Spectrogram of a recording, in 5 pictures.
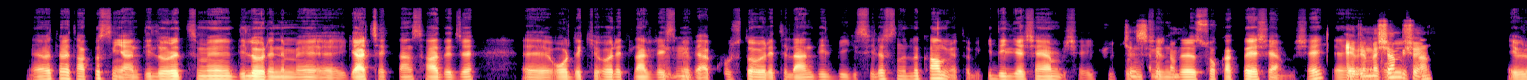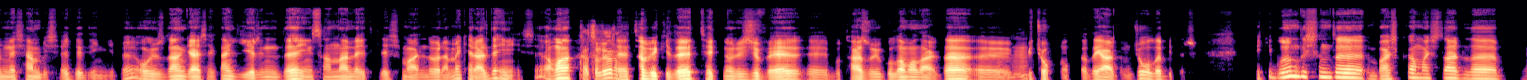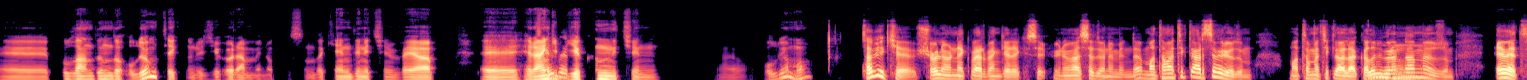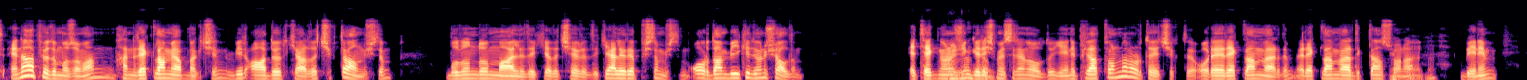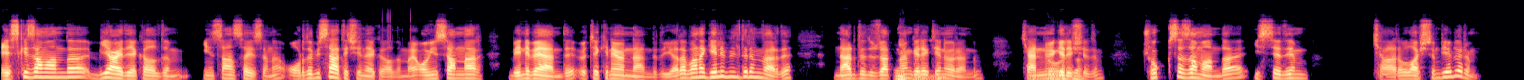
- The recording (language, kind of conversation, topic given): Turkish, podcast, Teknoloji öğrenme biçimimizi nasıl değiştirdi?
- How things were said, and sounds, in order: tapping; other background noise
